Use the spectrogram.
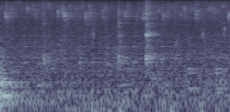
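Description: Spring onion, salt, pepper and chaat masala mixed together for a cheese tomato omelette, making a continuous close rustling scrape with a few sharp utensil clicks and no talking.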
